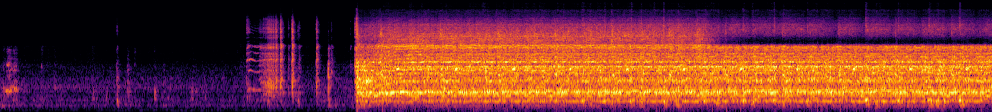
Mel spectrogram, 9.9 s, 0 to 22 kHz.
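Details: 2001 Honda Civic: a few clicks, then steady fast cranking for over six seconds that never catches and runs; cranks but won't start.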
